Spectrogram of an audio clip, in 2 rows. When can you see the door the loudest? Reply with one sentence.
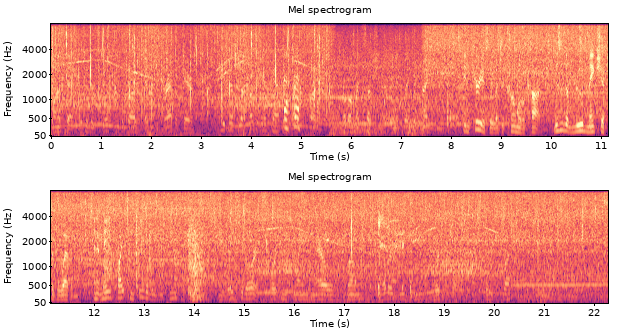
The loudest moment of the door is at 14 seconds.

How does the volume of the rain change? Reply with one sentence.
The volume of the rain stays about the same.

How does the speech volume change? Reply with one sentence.
The loudness of the speech goes up, then down.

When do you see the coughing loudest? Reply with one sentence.
The volume of the coughing peaks at 5 seconds.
